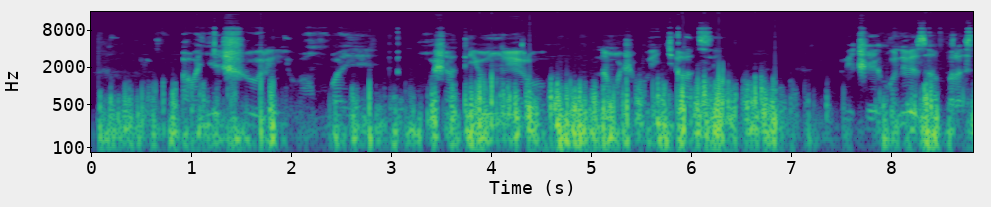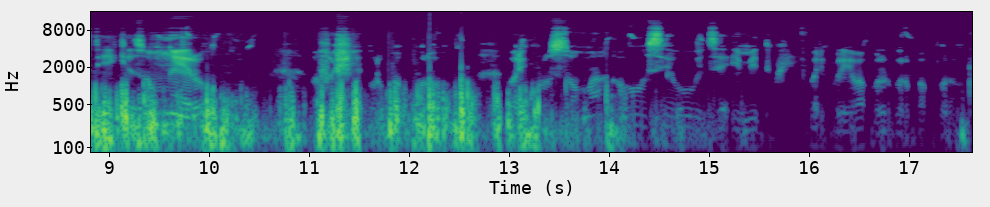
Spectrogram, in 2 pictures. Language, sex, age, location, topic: Kinyarwanda, male, 18-24, Nyagatare, education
